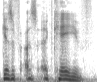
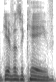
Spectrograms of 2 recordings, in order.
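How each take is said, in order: First: Slow, stretched-out words; half-speed, deliberate begging; drawn-out plea. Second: Said in the usual way. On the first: Real, not acted. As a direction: spell out the plea word by word, very slowly.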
